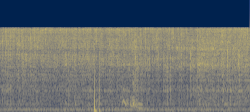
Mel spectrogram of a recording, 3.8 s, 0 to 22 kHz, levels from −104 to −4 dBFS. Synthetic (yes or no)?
no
